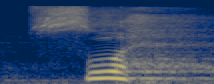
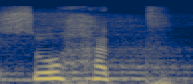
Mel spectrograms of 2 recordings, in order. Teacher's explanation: Jadi jangan sampai H-nya dipantulin, suhat, bukan suhat karena H bukan huruf pantul ya, melainkan dialirkan.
